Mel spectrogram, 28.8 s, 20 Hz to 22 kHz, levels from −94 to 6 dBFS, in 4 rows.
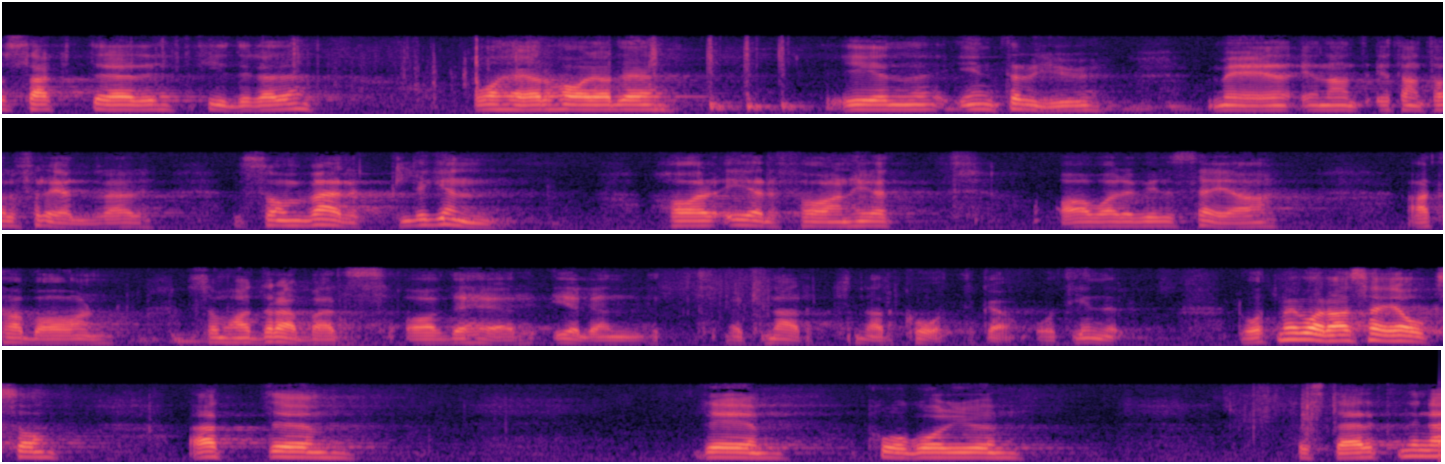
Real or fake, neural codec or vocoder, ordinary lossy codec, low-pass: real; none; none; 7.2 kHz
